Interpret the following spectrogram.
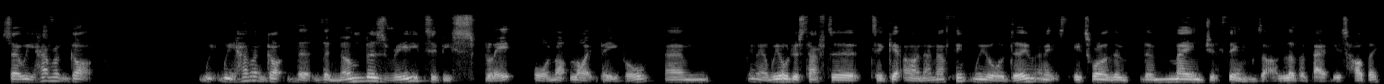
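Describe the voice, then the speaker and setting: A man being interviewed over a video call as a guest, easygoing and relaxed, with short agreeing replies. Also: fairly low pitch, moderate pace, slightly rough, dry recording. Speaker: guest player. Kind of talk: casual interview chat.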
